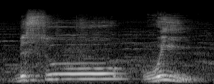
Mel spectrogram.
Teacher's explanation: الهمزة الأولى تبدل واوا وتحافظ على حركة الهمزة، تحافظ على حركة فتصبح بالسوي. · Term: الإبدال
